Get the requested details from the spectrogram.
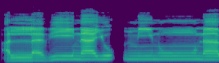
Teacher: ইউমিনুনা হামজাকে শক্ত করে বলবো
